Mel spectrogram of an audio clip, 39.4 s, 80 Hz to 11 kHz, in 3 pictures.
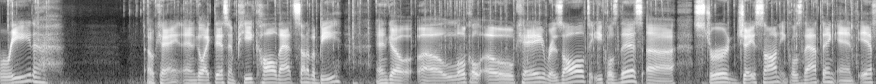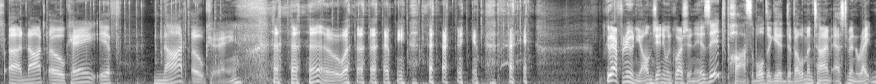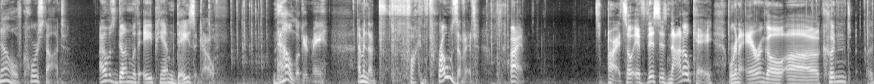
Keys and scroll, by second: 0.0-0.4 typing, 1.8-19.6 typing.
